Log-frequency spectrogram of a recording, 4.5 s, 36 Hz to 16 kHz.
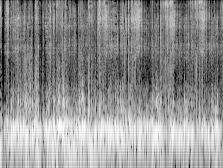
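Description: Long nails on both hands scratch the hollow metal mesh grille of a silver condenser microphone. The result is a loud, continuous scraping rumble concentrated in the deep low end around 156 Hz, with a steady level and only faint brightness above it.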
